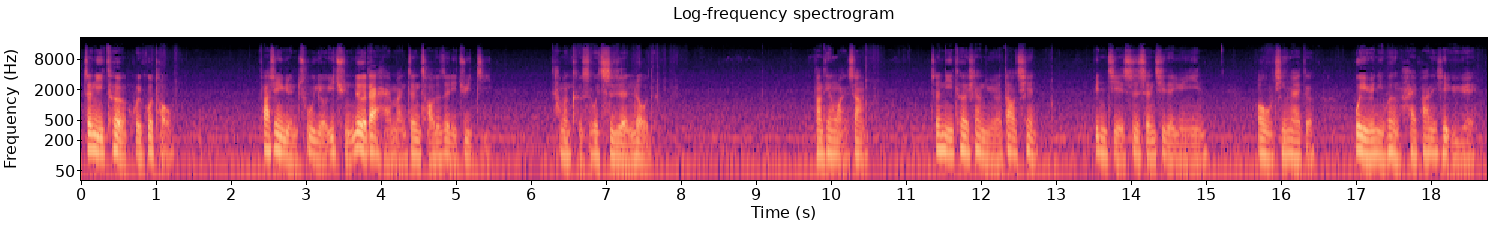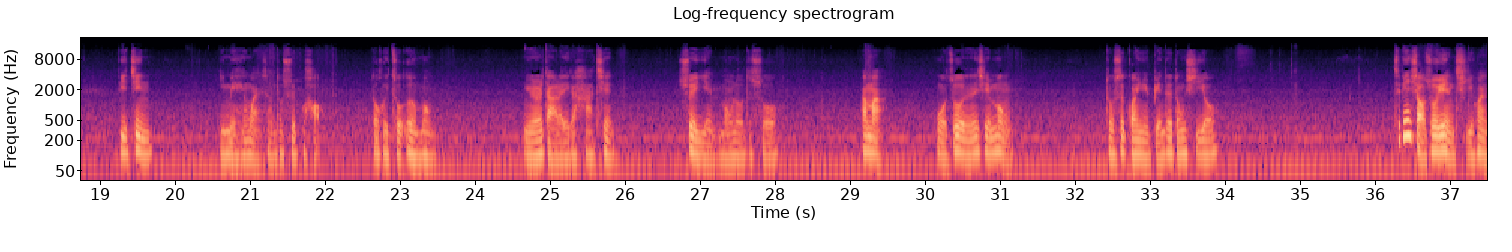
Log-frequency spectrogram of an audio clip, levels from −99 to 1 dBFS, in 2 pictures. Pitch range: 80-110 Hz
